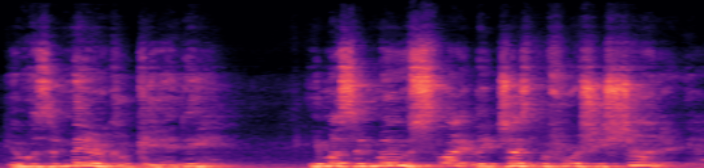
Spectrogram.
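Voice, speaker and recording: A man's voice: extremely high pitch, moderate pace, mellow. A man playing a matter-of-fact, easygoing police detective explaining things in an old-time radio drama. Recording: roomy distant stage recording, faint noise.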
